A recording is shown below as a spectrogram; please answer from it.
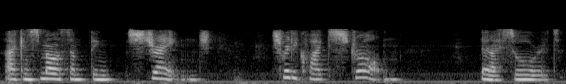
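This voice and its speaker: A woman's voice: on the high side, takes it slowly, slightly rough, dull audio. An actress playing a dying woman in a radio play, wistfully recalling her day in a dreamy, reflective way. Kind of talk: radio play acting with inner monologue.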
